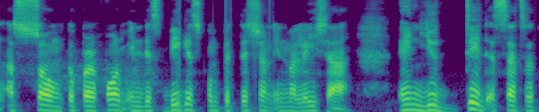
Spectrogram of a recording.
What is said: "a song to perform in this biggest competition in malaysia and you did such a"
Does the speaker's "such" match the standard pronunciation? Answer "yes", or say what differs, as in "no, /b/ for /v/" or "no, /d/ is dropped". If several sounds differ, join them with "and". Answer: no, /s/ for /tʃ/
